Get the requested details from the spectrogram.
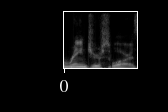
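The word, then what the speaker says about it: Ranger Suárez: Yes, I would, although I don't see it in your notes here, but I'm thinking, is it Ronher Suarez or Ranger Suarez? It's spelled like Ranger.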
